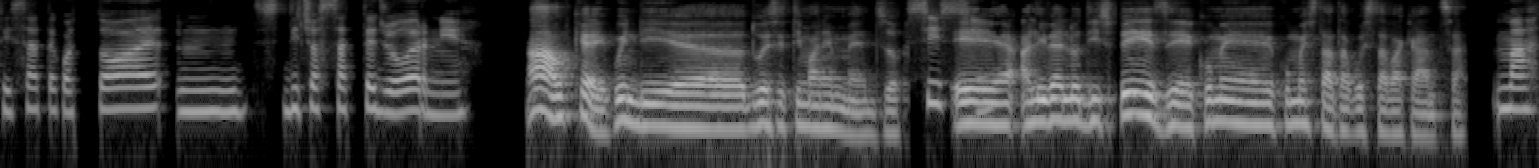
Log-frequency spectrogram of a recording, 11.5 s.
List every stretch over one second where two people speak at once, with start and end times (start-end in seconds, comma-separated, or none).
none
